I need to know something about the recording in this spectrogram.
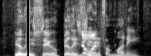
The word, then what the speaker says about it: Hsueh: Just switch the S and the H, and then like don't pronounce like 3 letters.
